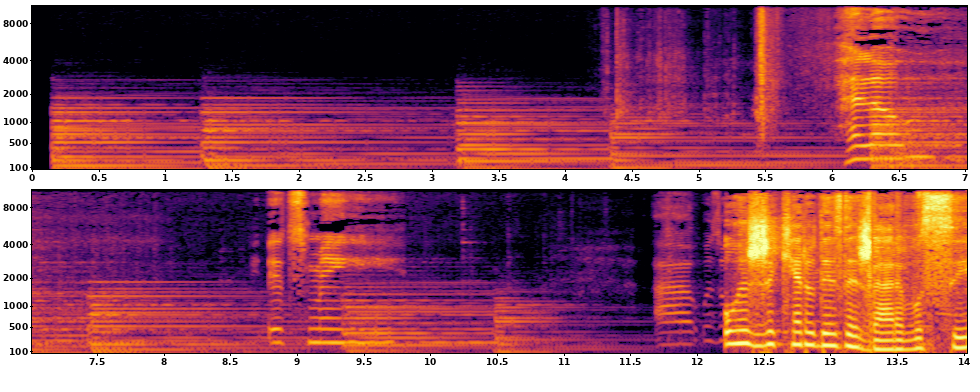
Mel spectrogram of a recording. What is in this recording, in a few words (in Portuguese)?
Aniversário de Pessoa Especial – Voz Feminina; Telemensagens para todas as ocasiões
